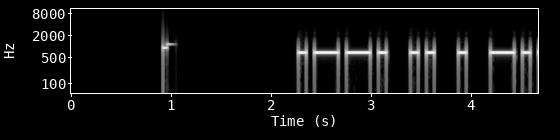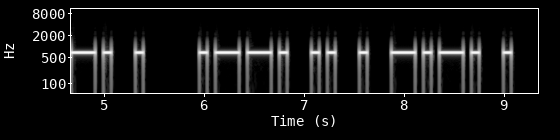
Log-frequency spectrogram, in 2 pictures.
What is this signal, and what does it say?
Morse code, heard as a keyed tone, about 14 wpm, 700 Hz. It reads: PIECE PIECE
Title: Top 500 Words Repeated 15wpm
